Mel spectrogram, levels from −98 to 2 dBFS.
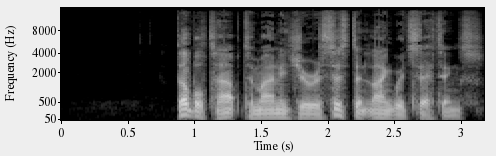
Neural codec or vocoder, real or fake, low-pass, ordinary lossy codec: none; real; 14.4 kHz; AAC, 48 kbps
